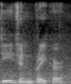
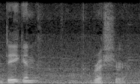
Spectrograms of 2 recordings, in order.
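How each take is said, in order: First: The second word has a k sound in the middle. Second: The second word has an sh sound in the middle. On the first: The speaker calls it wrong. "It's not Degen Breaker" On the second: The speaker calls it right. "so so the ch is uh, pronounced sh"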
